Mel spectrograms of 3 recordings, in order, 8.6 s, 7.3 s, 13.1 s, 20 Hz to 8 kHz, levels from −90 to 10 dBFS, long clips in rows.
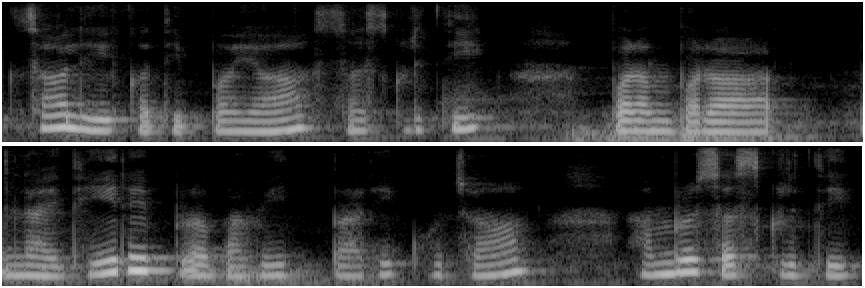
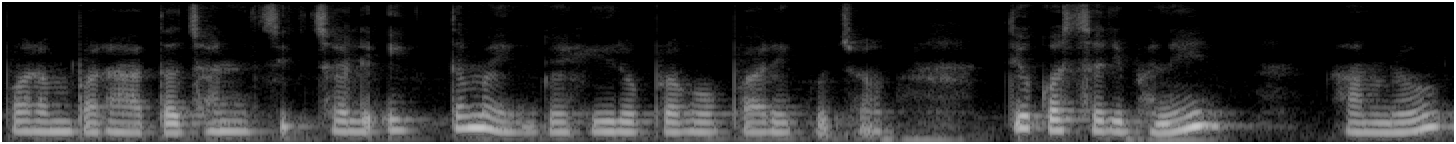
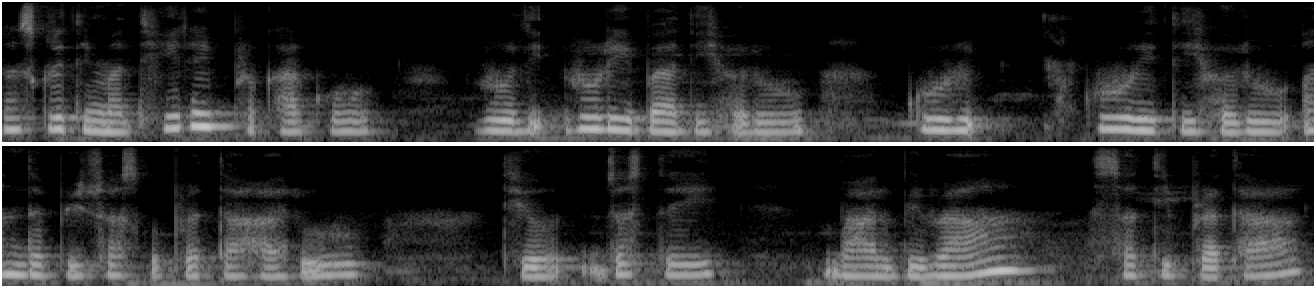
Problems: none marked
